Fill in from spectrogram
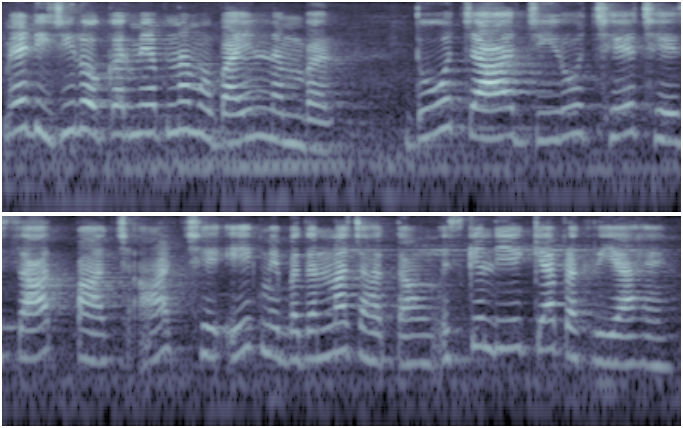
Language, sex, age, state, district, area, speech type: Hindi, female, 18-30, Madhya Pradesh, Chhindwara, urban, read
